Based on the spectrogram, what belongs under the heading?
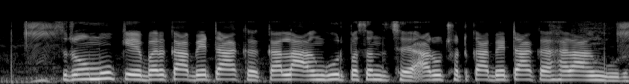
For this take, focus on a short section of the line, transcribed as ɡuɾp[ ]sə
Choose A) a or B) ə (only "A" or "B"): B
